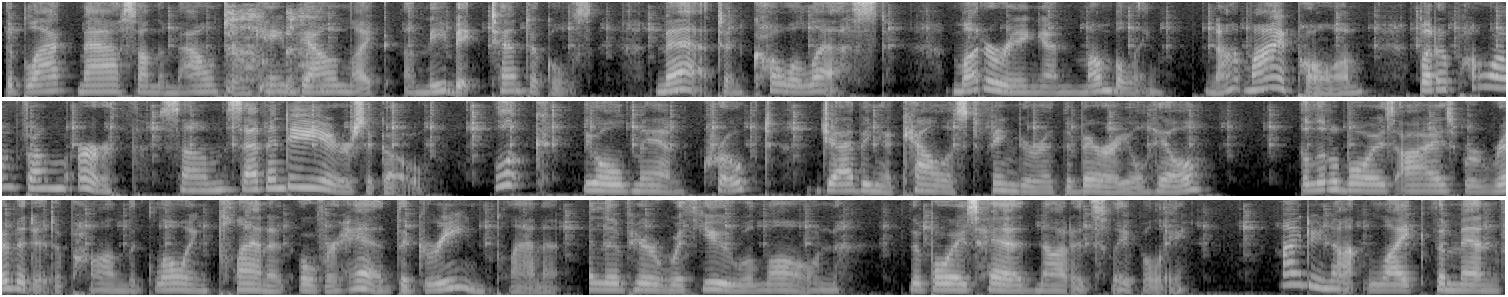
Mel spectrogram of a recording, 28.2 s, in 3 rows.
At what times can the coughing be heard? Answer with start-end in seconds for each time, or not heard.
1.4-2.0.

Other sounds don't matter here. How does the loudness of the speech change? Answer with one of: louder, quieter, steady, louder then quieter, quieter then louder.
steady.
